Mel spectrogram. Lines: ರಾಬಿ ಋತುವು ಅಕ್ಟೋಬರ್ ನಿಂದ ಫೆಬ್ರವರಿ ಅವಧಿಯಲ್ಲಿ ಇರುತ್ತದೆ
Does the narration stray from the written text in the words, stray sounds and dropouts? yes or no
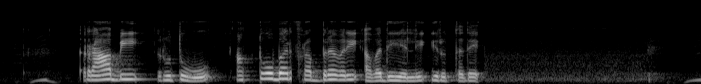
yes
